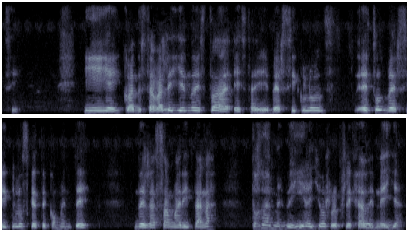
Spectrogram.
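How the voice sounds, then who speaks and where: Slow, gravelly woman testifying. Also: on the low side, fairly even intonation. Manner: heartfelt, often sinking to a soft, near-whispered voice. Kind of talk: spoken religious testimony.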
